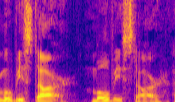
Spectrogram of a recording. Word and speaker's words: Movistar: Speaking of not young anymore, but still exciting, Nairo Quintana, riding for Movistar, actually, is how they say it over there.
